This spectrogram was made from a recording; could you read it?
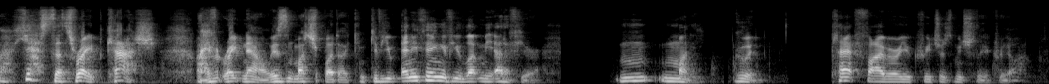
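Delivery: lively, excited creature voice. A storyteller voices a man answering a creature, in a more excited tone. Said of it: "in a more excited tone".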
